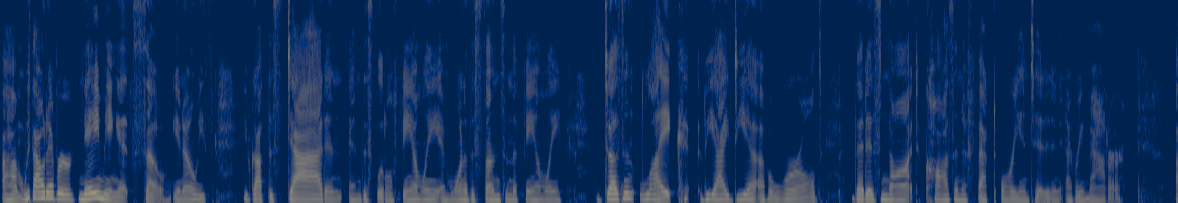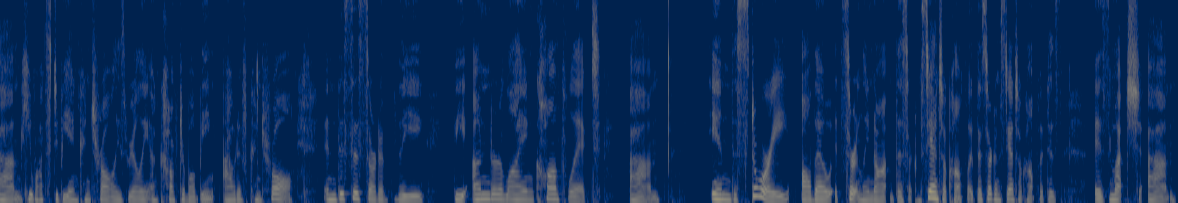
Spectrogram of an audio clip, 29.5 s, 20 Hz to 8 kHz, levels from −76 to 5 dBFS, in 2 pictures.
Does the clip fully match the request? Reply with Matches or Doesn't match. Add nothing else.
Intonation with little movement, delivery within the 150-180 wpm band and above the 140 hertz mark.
Matches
